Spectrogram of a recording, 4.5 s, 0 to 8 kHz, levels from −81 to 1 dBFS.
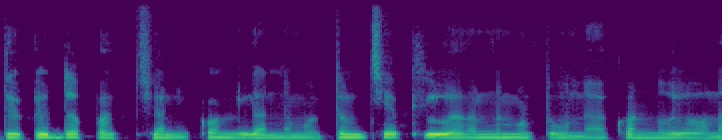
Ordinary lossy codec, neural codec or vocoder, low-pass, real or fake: none; codec, 16 kHz, 1 kbps, X-Codec, HuBERT features, trained on balanced general audio; none; fake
